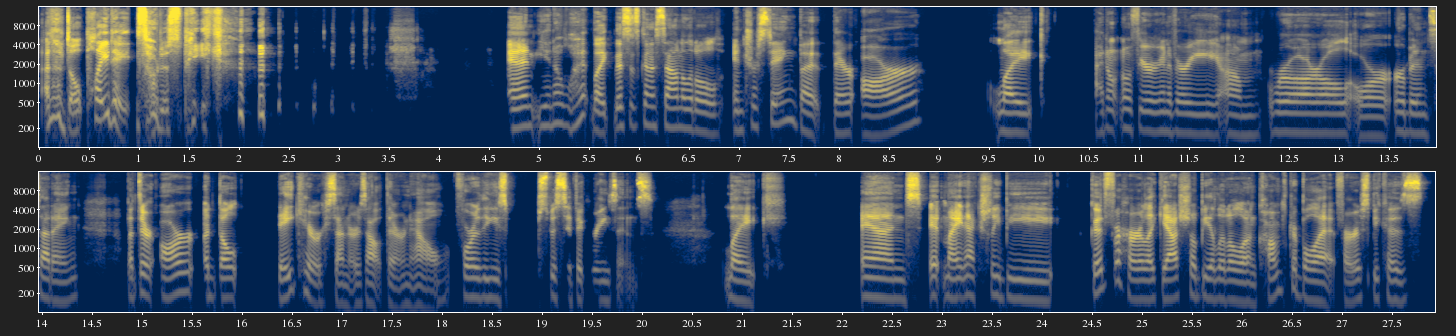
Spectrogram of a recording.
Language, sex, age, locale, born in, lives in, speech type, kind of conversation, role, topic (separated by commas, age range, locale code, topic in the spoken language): English, female, 30-34, en-US, United States, United States, conversation, advice, advisor, How do I manage sudden caregiving responsibilities and find the support I need?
